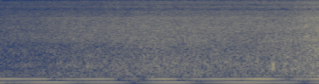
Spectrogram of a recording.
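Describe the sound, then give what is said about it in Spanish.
Gentle surf rolls in on a deserted beach, soft washes of water rising and falling in slow swells, fairly quiet, with a faint steady low hum beneath. “La playa está desierta. Tienes la playa entera para ti.”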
